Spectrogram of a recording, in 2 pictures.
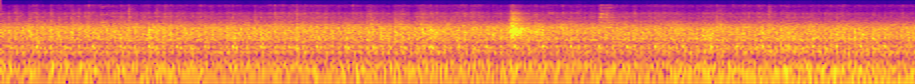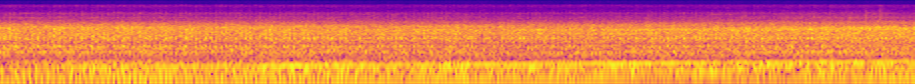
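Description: A steady low engine drone holds an even, unbroken idle with no stumbling or knocking; the generator is running normally.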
